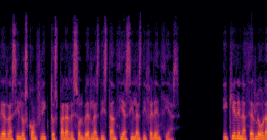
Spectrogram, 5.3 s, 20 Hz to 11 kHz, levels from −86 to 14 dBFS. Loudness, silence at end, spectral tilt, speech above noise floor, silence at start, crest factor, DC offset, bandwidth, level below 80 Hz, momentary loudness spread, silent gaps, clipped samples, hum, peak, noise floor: -22 LUFS; 0 s; -6.5 dB/octave; over 69 dB; 0 s; 18 dB; 2%; 9.6 kHz; -46 dBFS; 10 LU; 3.68-4.41 s; under 0.1%; none; -4 dBFS; under -90 dBFS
